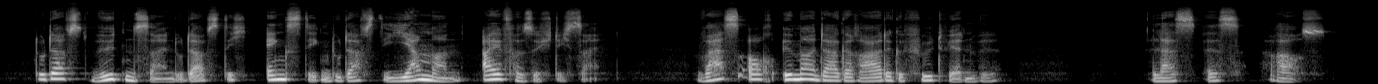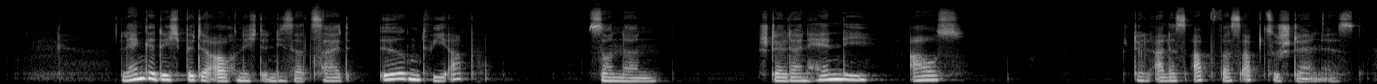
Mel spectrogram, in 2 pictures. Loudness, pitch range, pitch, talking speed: -19 LUFS, 170-245 Hz, 210 Hz, 100 wpm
